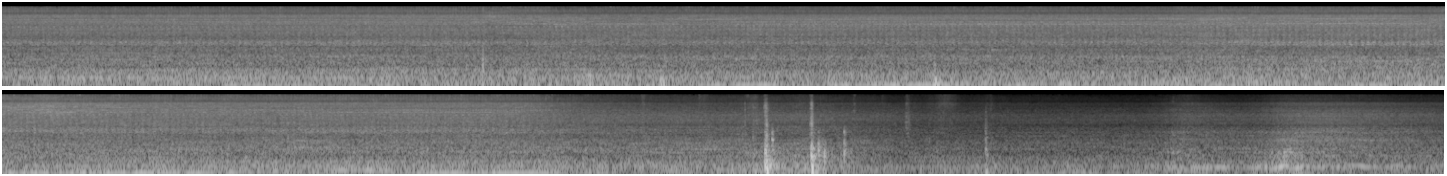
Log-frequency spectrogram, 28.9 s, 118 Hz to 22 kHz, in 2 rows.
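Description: Holden Commodore 3.6-litre V6 engine running steadily. About two-thirds of the way through it turns quieter and more muffled, as heard from inside the cabin, with two sharp knocks. Near the end there is a brief rise in revs.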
